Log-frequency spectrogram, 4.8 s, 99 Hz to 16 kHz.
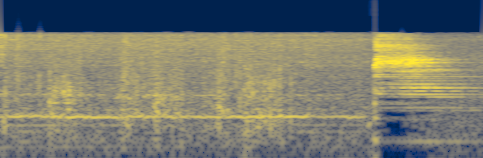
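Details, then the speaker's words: On-farm natural gas compressor, a German-built 4-cylinder unit adapted for natural gas, being shut off. The engine hum stops abruptly, then a sharp hiss of gas vents out through the gray exhaust hose and fades: normal gas venting after shutoff. "if you'll uh listen when I shut this off you'll see the the little Vapor coming out of that gray exhaust hose"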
